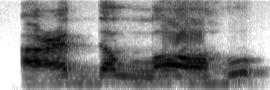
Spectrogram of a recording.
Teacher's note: அல்லாஹ்வுடைய லாம வல்லினமா வாசிக்க வேண்டும்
